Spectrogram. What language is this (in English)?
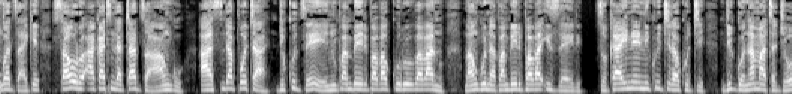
Shona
